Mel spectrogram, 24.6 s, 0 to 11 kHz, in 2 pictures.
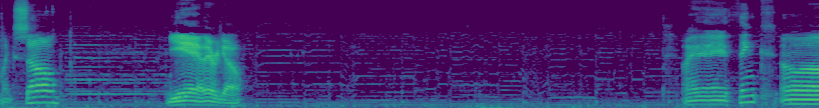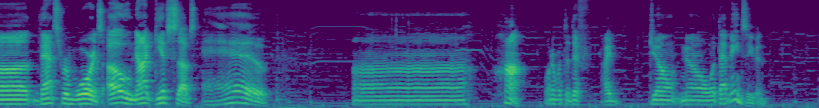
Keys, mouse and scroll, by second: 0.7 click, 0.8 space, 2.5 space.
